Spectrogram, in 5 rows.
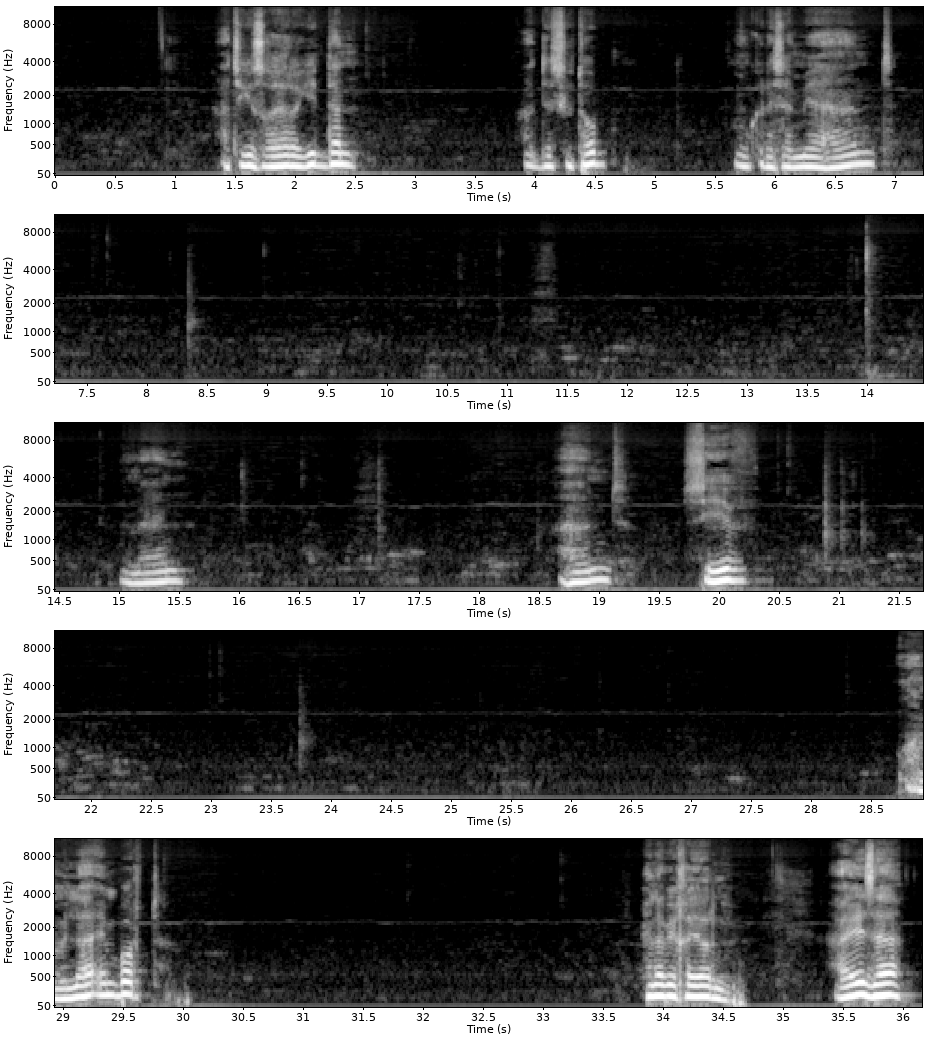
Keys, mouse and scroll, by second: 2.5 click, 7.6 click, 9.5-11.2 typing, 14.0-17.0 typing, 20.5 click, 23.0 click, 25.0-26.1 scroll down 4, 26.3 click, 28.3-30.1 drag, 30.1-31.9 scroll down 2, 31.9-33.4 drag.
